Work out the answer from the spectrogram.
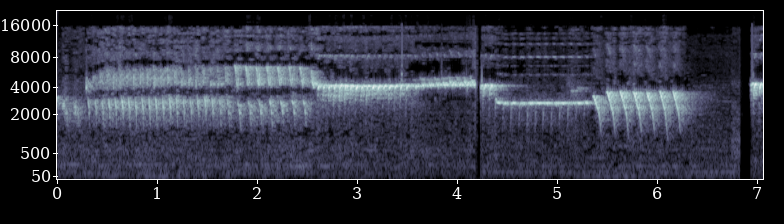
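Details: Yellow canary song with a dense two-pitched trill, a louder sustained high roll, a lower steady tour and a run of rapid downward-sweeping notes, ending in a short pause.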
